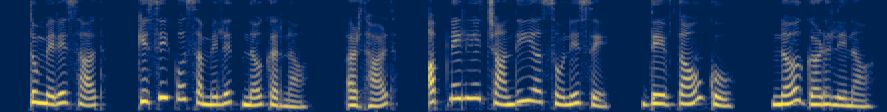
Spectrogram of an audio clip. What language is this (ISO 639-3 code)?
hin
